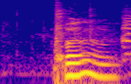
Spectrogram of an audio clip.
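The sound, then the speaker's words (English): A person imitates a chicken with a single drawn-out, throaty cluck-like call, fairly loud, with a short burst of voice trailing at the end. “I'm a chicken.”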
